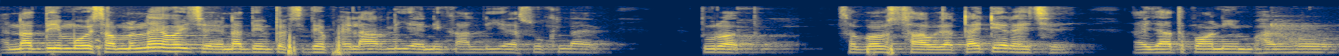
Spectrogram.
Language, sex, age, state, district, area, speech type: Maithili, male, 45-60, Bihar, Begusarai, rural, spontaneous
